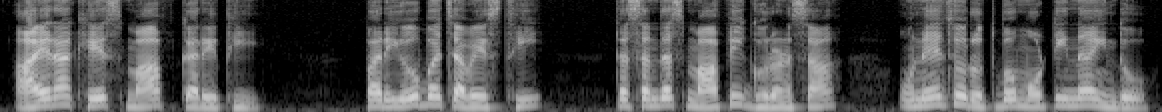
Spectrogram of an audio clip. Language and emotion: Sindhi, neutral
